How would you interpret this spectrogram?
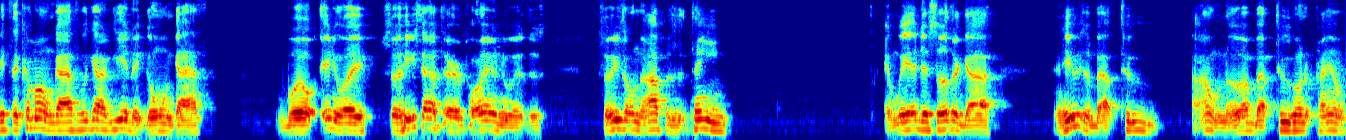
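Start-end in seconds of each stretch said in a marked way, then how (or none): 0.2-2.0 put-on lisping voice. Retelling how a coworker always greeted the group: imitating Dapper's lisp. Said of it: "he had this lisp anyway".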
